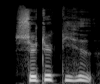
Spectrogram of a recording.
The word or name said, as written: sødygtighed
